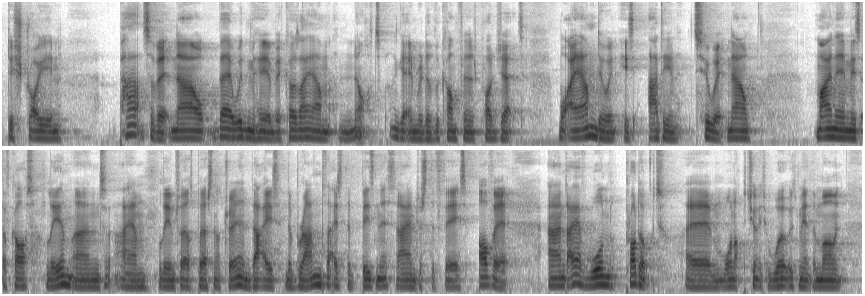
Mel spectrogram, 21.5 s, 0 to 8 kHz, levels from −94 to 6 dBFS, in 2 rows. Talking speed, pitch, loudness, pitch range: 200 wpm, 105 Hz, -19 LUFS, 100-115 Hz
